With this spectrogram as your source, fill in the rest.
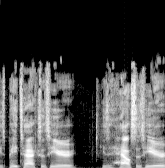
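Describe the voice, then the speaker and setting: With an American accent, a man speaks in an unremarkable speaking voice at a fairly high pitch, with ordinary pitch variation and a moderate pace, on a very clean recording with a silent background. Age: 30s. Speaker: podcast co-host. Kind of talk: casual chat.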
